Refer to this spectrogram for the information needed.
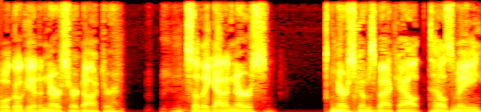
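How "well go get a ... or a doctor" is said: plain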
